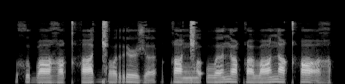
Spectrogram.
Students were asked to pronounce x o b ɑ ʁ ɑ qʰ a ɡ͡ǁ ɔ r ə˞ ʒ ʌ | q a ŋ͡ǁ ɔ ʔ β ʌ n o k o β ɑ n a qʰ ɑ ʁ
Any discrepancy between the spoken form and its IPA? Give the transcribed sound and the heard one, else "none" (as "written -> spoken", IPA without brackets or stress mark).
k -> q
